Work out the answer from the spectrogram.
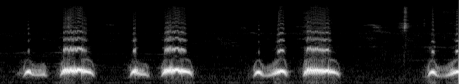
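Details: Morning lure call from a decoy spotted dove: repeated low phrases of a quick undulating coo then a longer rough coo, about three phrases with short gaps and a new one starting at the end; loud, no background.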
